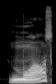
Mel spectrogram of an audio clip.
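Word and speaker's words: Mouans: Vous qui m'entendez, tapez bien 1 plus bio, la régie publique alimentaire de Moins, comme ça se prononce, plus loin, Sartou.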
